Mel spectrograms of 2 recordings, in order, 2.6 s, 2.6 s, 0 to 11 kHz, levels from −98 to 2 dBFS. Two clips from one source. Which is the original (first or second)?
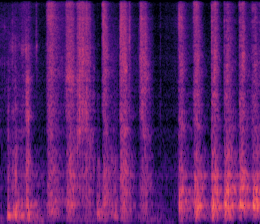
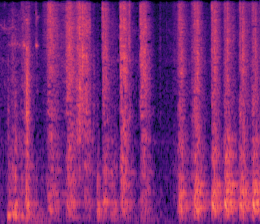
second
